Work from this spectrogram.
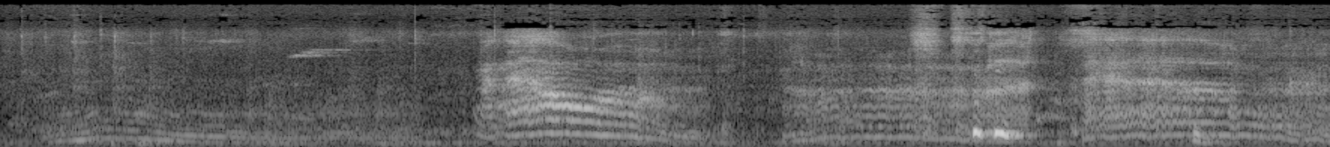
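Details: Two male cats courting one female during mating, giving long wavering caterwauls that rise and fall in pitch, one yowl after another, with a louder drawn-out wail in the middle and a brief sharp squeal near the end.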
